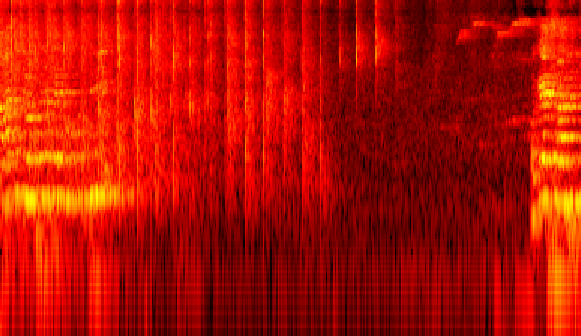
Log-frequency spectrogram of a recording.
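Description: After a voice finishes speaking, a handful of separate, evenly spaced hand claps ring out in a small class or training session. The claps weaken and stop, then talk resumes.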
